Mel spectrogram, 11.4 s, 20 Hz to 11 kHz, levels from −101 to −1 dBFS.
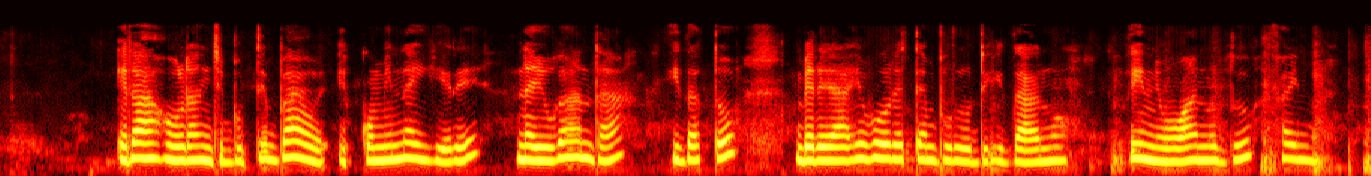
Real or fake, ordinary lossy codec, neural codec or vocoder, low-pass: fake; none; codec, 16 kHz, 4 kbps, X-Codec, WavLM features, trained on Multilingual LibriSpeech; 7.2 kHz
